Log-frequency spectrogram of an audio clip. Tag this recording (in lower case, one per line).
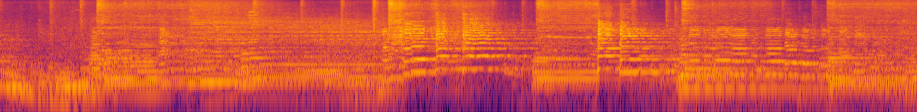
roll
music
